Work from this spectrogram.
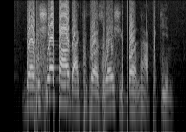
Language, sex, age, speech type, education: Nigerian Pidgin, male, 15-29, spontaneous, tertiary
